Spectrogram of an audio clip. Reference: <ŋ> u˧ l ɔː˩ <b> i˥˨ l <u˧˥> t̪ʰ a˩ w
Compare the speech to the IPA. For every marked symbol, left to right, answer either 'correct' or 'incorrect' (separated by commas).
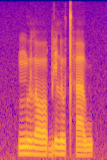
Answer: correct, correct, incorrect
